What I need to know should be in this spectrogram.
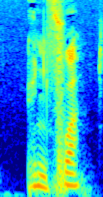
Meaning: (noun) time (an instance or repetition of something happening); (preposition) times, multiplied by; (noun) plural of foi
- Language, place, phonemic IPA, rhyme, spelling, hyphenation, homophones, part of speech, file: French, Paris, /fwa/, -a, fois, fois, foi / foie / foies, noun / preposition, Fr-fois.ogg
